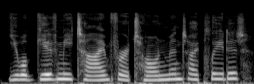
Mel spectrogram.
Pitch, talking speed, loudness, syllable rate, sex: 225 Hz, 210 wpm, -17 LUFS, 5.4 syllables/s, female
